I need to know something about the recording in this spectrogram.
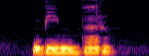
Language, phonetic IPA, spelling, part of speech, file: Polish, [ˈbʲĩmbɛr], bimber, noun, LL-Q809 (pol)-bimber.wav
